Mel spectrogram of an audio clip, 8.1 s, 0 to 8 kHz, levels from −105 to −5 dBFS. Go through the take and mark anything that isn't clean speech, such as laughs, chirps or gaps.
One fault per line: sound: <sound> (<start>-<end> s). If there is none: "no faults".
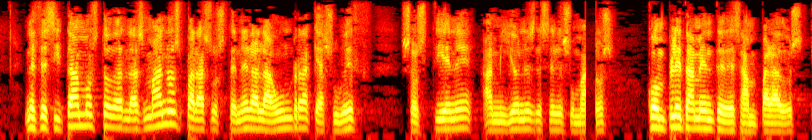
sound: dropout (5.8-6.0 s)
